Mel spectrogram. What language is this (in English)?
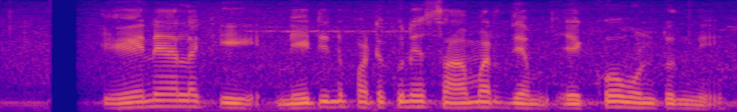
Telugu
